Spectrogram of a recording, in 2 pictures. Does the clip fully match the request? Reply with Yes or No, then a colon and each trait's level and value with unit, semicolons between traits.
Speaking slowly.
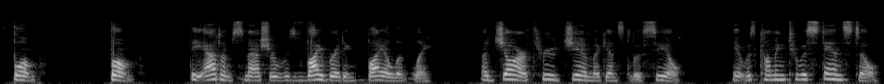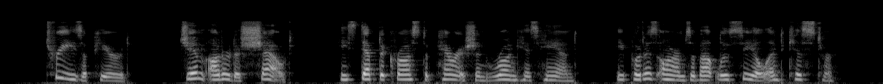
No: average, 150 wpm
